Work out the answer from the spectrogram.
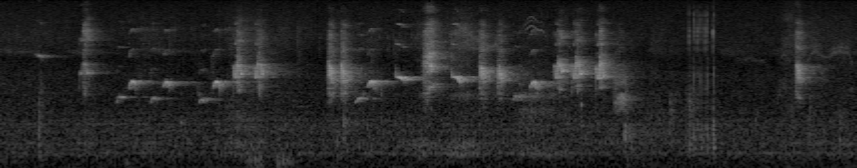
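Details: Orange-bellied Leafbird male singing at Doi Inthanon, Thailand, while feeding on fruit, mixing copied calls of other species: rapid runs of clear, piercing whistled notes, some stepping upward, with buzzy chatters between, fast and varied.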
